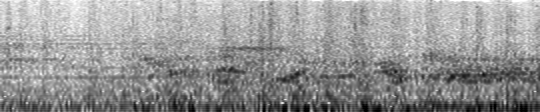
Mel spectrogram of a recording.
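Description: A laser beam hums and crackles.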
